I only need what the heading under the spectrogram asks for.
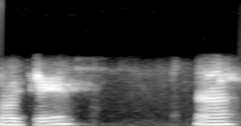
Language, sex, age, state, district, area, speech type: Kannada, female, 30-45, Karnataka, Udupi, rural, conversation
